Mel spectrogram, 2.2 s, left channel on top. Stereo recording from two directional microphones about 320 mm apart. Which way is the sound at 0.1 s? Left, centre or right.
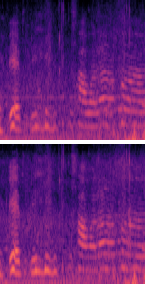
Right.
